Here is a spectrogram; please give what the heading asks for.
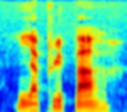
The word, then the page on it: plupart: France; /ply.paʁ/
